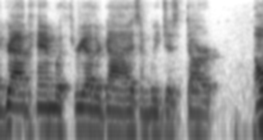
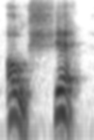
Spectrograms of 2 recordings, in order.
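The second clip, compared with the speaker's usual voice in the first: high-pitched imitated exclamation; retold realization; 9 semitones higher than usual. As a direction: re-enact the moment it dawns on you. Retells sudden realization.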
